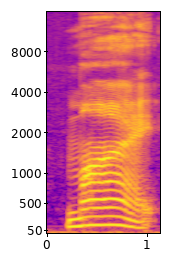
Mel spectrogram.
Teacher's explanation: My is a falling tone. Goes up and it comes down.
